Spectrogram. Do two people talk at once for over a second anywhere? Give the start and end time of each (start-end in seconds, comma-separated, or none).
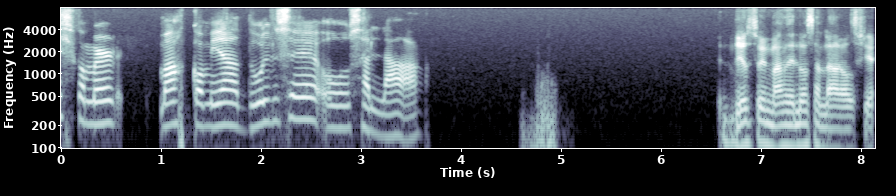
none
